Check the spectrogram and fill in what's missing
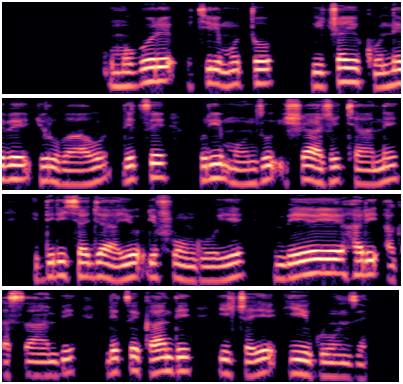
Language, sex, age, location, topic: Kinyarwanda, male, 18-24, Kigali, health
